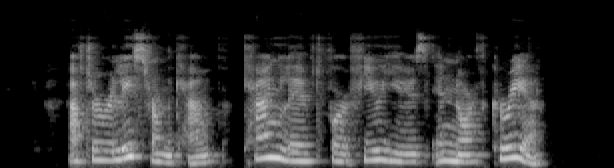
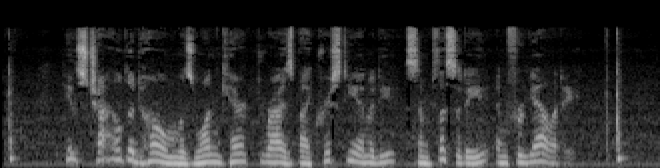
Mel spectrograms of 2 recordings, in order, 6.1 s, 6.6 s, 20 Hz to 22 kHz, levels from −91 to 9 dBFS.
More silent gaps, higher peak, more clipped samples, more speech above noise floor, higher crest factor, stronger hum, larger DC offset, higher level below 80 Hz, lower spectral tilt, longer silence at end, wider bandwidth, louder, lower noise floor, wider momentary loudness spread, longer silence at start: neither; about the same, -2 dBFS vs -4 dBFS; neither; first, 70 dB vs 30 dB; about the same, 18 dB vs 22 dB; neither; neither; second, -68 dBFS vs -58 dBFS; about the same, -4.5 dB/octave vs -4 dB/octave; first, 0.7 s vs 0.35 s; second, 10 kHz vs 11.5 kHz; first, -19 LUFS vs -24 LUFS; first, -89 dBFS vs -55 dBFS; second, 10 LU vs 13 LU; first, 0.7 s vs 0.1 s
